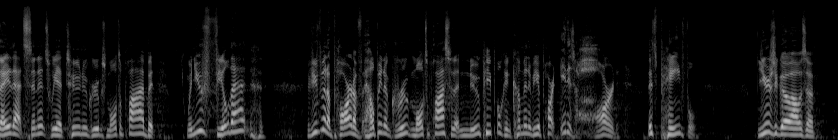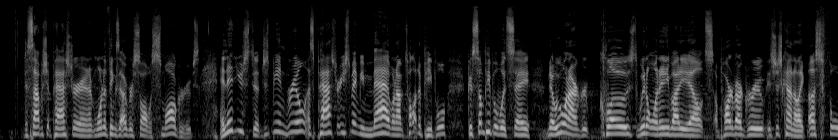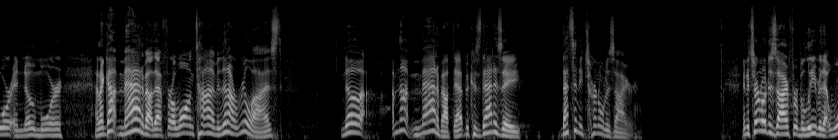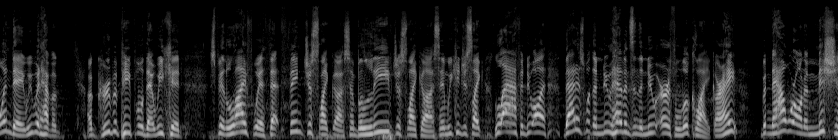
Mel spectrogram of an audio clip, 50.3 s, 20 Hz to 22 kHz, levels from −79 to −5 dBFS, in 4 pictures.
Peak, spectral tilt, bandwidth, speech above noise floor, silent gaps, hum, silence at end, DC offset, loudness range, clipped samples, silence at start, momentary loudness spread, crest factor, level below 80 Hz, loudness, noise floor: -12 dBFS; -4 dB/octave; 18 kHz; 53 dB; none; none; 0 s; under 0.1%; 7 LU; under 0.1%; 0 s; 11 LU; 22 dB; -78 dBFS; -32 LUFS; -86 dBFS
